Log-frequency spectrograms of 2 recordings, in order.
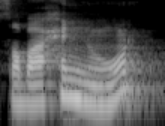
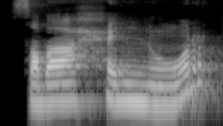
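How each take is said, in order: First: Said in the usual way. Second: Sabah al noor slowly, each word drawn out; slow model phrase. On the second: Shown as a demonstration. Teacher giving the morning reply, Sabah al noor slowly. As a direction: stretch Sabah al noor for learners.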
